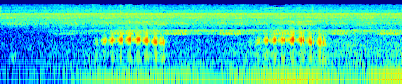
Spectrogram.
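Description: A frog croaks in short, quick pulsing bursts.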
